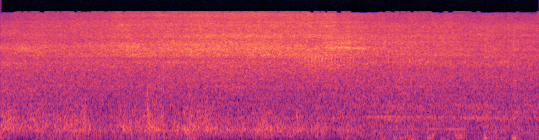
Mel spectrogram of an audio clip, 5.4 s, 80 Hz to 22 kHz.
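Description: A West Midlands Railway Class 172 Turbostar diesel multiple unit passing close by, with steady wheel-and-rail running noise and a rattle from its carriages. About four seconds in, a steady hum from its diesel engine comes through, along with low buffeting thumps.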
